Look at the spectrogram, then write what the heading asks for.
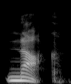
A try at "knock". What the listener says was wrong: So it's not O, it's ah. Even though there's an O, it's not knock, it's knock. And it's short. It's not knock, it's knock. Knock. So a silent K, knock.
